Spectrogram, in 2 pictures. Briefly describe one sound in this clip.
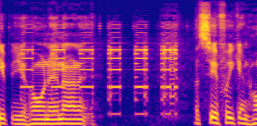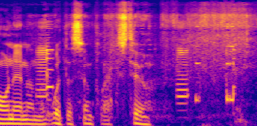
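A metal detector beeps and warbles in short bursts.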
